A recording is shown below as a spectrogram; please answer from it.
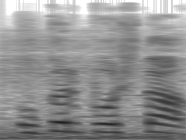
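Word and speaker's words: Укрпошта: In Ukrainian we say it like Ukrpochta or Nova Pochta.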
